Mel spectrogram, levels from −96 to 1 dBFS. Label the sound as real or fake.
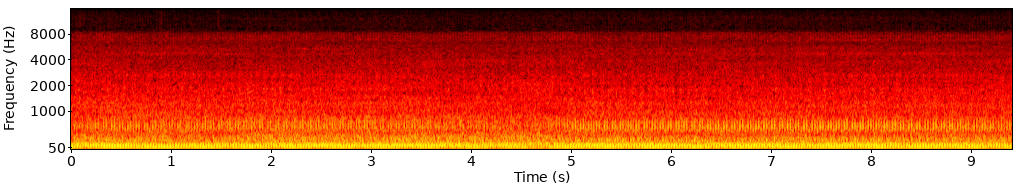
real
